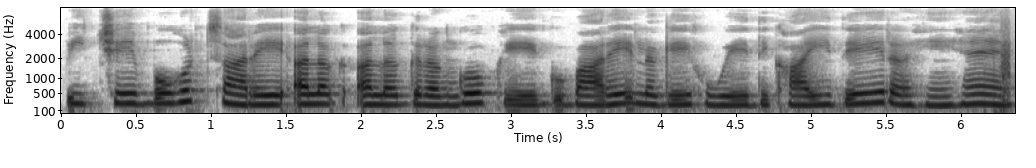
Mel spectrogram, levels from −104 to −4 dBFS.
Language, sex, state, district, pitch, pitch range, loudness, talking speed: Hindi, female, Punjab, Fazilka, 225 Hz, 215-245 Hz, -17 LUFS, 130 wpm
